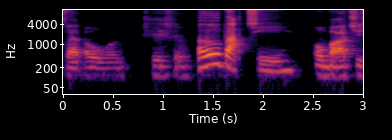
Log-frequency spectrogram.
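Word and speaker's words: Ouabache: Obachi, Obachi. Some people will pronounce it Wabash State Park. which is the actual correct way to say it, but nobody does it.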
